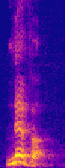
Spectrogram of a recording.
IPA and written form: 'nevə (never)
